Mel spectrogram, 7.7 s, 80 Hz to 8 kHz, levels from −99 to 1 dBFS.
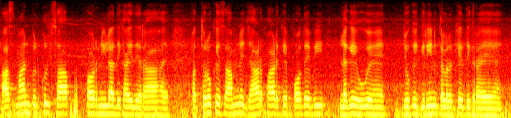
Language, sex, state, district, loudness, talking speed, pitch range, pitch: Hindi, male, Uttar Pradesh, Lalitpur, -15 LUFS, 210 wpm, 140-155 Hz, 150 Hz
